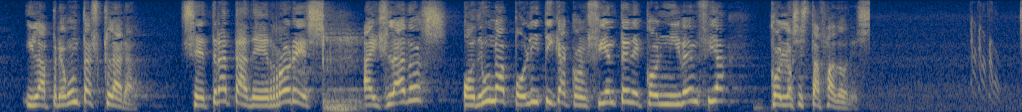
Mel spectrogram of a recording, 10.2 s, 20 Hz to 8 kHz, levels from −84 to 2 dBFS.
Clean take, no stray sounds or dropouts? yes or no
no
